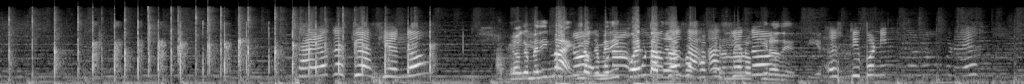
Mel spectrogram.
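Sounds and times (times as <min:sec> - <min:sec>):
person clapping hands on cue: 0:00.0 - 0:04.7
speech: 0:05.0 - 0:09.0.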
